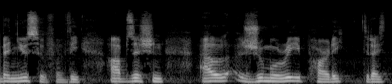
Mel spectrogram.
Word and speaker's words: Aljoumhouri: Adnane Ben YOUCEF of the opposition Aljoumhouri party. Did I pronounce it correctly?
